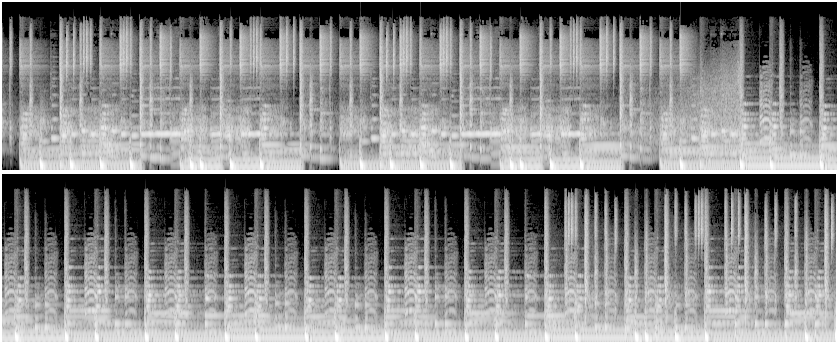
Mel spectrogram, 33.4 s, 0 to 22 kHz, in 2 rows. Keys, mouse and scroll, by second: 0.0 ctrl+space, 0.1 scroll down 2, 0.2 middle click, 0.4 scroll up 2, 0.5 middle click, 0.7 scroll down 1, 1.2-2.5 drag, 3.4 middle click, 3.8 KP_1, 4.1 KP_3, 4.5 shift+right click, 5.4 click, 5.5-5.9 scroll down 9, 5.9 click, 6.2 scroll up 1, 6.4 right click, 7.0-7.5 scroll up 13, 7.6-8.0 scroll down 3, 8.0-8.5 scroll up 1, 8.5 click, 11.7-14.8 right drag, 14.8 f, 15.3 shift+f, 15.7 click, 17.9 click, 18.8 click, 19.9 f, 20.3 click, 22.6 f, 22.8 click, 24.6 click.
